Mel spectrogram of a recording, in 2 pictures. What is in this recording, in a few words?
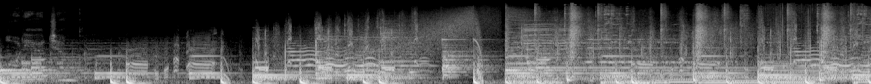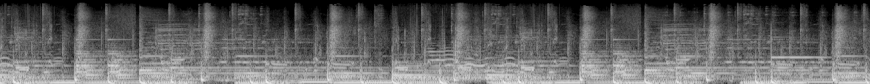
urban stylish hip hop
